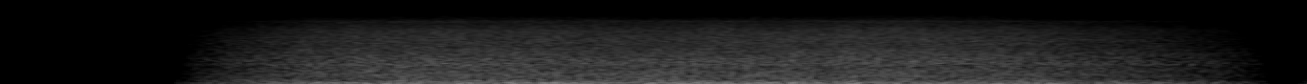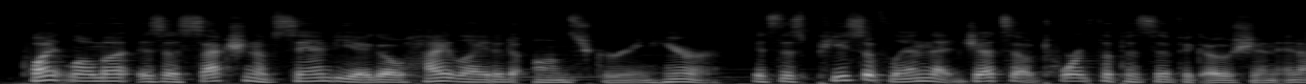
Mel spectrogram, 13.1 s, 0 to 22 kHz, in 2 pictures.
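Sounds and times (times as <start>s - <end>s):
steady rushing noise: 1.0s - 6.4s.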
